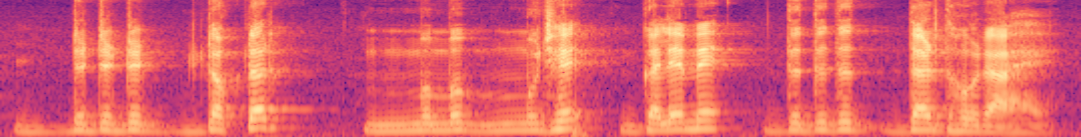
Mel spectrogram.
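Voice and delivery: stammering patient, stuck on first sounds; acted stammer. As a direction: imitate a stutter, repeating the opening consonant before getting the word out. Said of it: "sounds को इनवॉलंटरीली यानी ना चाहते हुए repeat". (हकलाते हुए मरीज़ की नकल)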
